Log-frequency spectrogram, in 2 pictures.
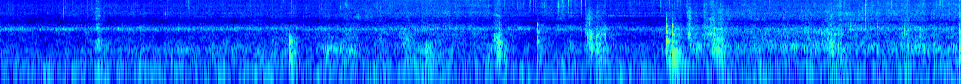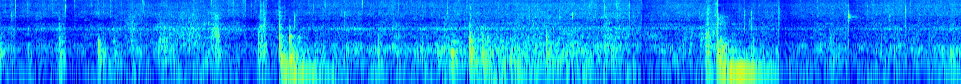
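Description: Yeast-dough pirozhki frying in vegetable oil in a pan: a steady sizzle full of small crackling pops. Two low thumps come about twelve and seventeen seconds in.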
